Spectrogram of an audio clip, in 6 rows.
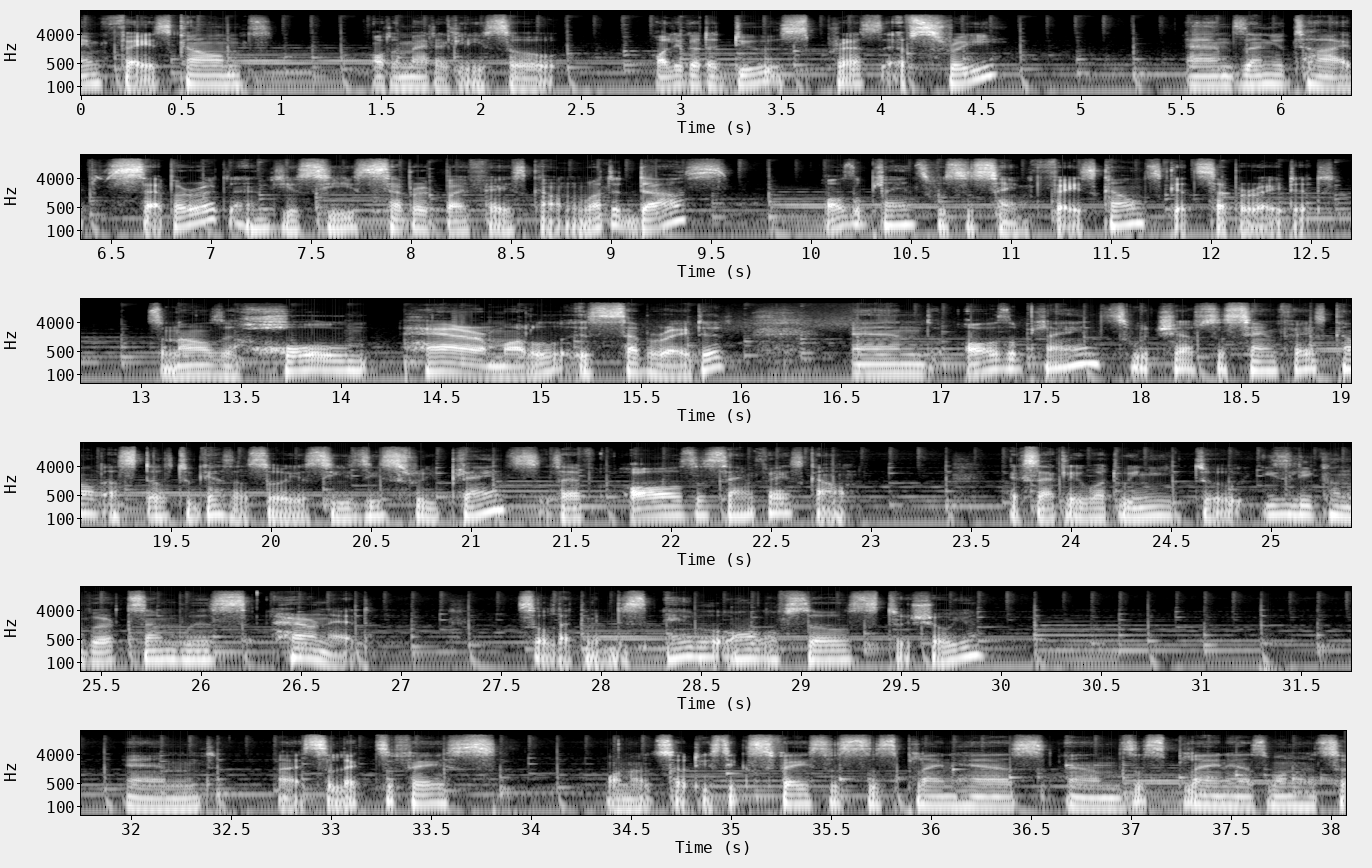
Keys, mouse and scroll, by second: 2.4 alt+a, 3.3 l, 4.8 F3, 13.3 click, 13.9 click, 14.7 click, 15.0-15.9 scroll down 1, 15.9 middle click, 15.9-17.3 scroll down 2, 17.3-18.1 scroll down 7, 18.1 click, 18.7 click, 19.9 middle click, 21.6-22.6 scroll down 3, 24.1-26.3 scroll up 9, 26.3 click, 26.3-27.4 scroll up 2, 27.4-28.3 scroll down 5, 29.0 click, 30.4-31.7 scroll down 3, 31.7 alt+a, 31.7 middle click, 31.8 l, 34.9 alt+a, 36.2 l, 37.1 alt+a, 37.6 middle click.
